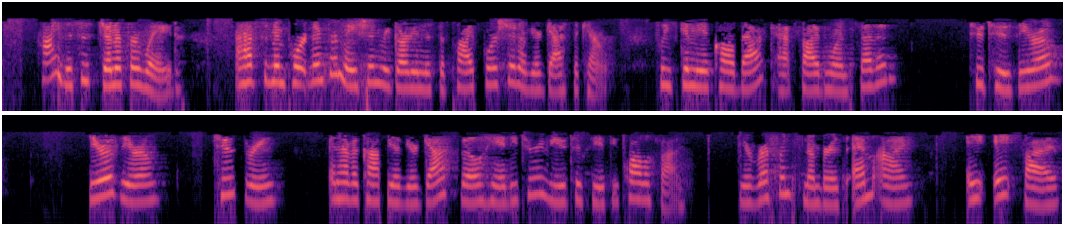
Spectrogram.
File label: voicemail gas bill sales scam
